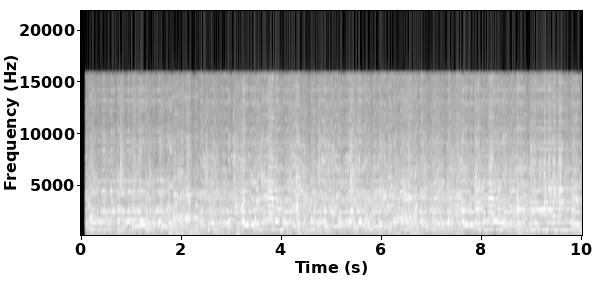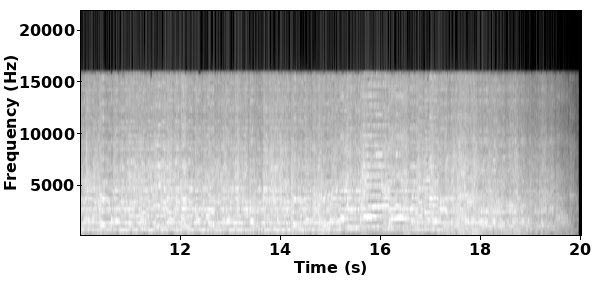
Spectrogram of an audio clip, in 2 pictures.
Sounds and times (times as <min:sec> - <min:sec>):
Traditional music: 0:00.1 - 0:20.0.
